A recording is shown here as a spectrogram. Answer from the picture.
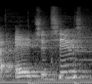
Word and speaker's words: adjectives: A sílaba tônica é a primeira sílaba em inglês, então fica adjectives, e é só treinar.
